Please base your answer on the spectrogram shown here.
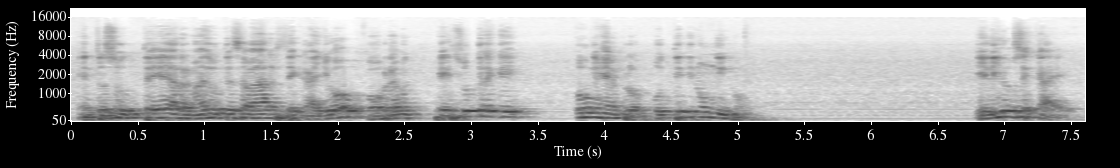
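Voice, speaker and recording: Preaching casually to a small group, this deliverance minister is animated, imitating exclamations and breaking into laughter. His voice is on the high side at a moderate pace with frequent pauses, captured far from the mic in an echoey room.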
